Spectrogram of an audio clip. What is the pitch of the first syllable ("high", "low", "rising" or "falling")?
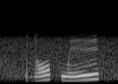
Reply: rising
